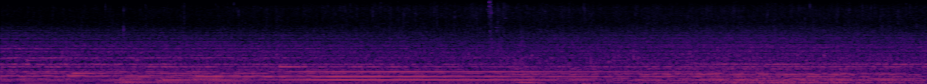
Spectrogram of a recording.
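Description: Rain falls steadily in the Wuthering Waves game world, a soft constant patter of drops on surfaces beneath faint sustained background music tones, calm and quiet throughout.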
